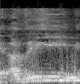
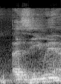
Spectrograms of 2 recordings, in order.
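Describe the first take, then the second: First: عظیم drawn out slowly with a clear open ع; careful azim. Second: عظیم said quickly and clipped; careless azim. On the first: Teacher contrasts the proper عظیم with a careless one. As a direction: stretch عظیم slowly so every sound is distinct. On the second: Teacher imitates the careless عظیم students often say. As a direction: run عظیم off fast the way people slip. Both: Shown as a demonstration. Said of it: "عظیم الگ ہے".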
